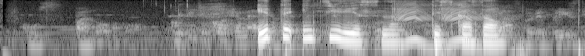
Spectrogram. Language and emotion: Russian, neutral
